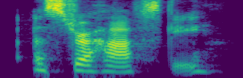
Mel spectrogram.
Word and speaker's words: Strahovski: Strahovski.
